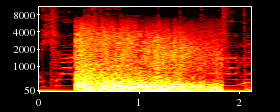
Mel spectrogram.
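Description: Explosion sound effect for a logo animation: a loud, low-heavy blast of noise that starts suddenly about a third of a second in, holds for about a second and a half, and cuts off suddenly.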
